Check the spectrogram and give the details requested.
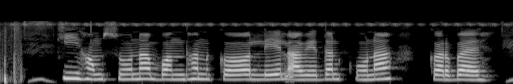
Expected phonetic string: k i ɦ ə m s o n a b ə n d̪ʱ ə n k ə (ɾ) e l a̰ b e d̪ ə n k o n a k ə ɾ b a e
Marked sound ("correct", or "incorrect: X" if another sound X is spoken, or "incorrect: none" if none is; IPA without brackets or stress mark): incorrect: l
